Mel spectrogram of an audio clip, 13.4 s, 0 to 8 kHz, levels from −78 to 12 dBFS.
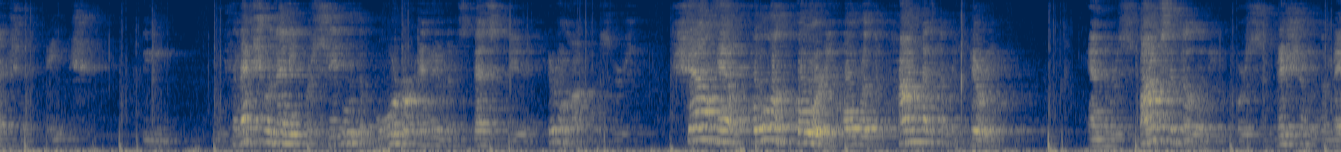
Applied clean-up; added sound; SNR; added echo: none; Walk, footsteps; 9 dB; reverberation time 0.9 s.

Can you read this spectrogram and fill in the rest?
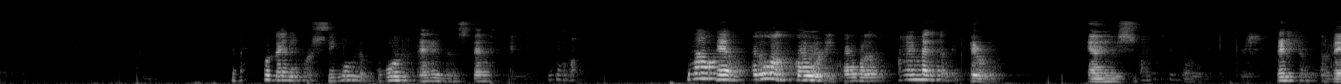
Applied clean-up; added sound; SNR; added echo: neural mask model DeepFilterNet 3.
